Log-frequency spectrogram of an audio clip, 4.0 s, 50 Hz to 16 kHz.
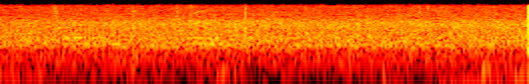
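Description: Stadium crowd at a Pirates at St. Louis ballgame in MLB 19 The Show, over 39,000 fans on their feet before a final strike, roaring as a steady, dense wash of cheering with no breaks.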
